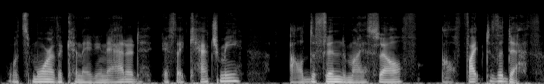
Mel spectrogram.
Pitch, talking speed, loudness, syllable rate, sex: 110 Hz, 190 wpm, -23 LUFS, 4.9 syllables/s, male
